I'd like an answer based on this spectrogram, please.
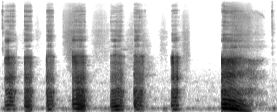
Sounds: Throat clearing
